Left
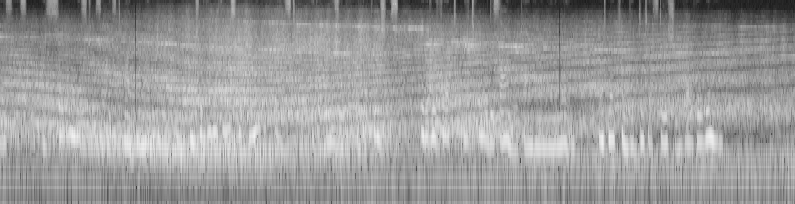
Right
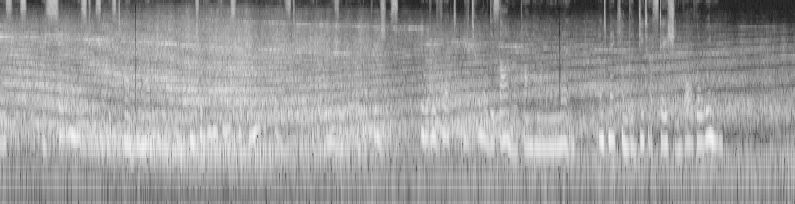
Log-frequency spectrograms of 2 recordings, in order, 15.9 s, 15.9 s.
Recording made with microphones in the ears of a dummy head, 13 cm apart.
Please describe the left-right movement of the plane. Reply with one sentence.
You can hear the plane move from right to left.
